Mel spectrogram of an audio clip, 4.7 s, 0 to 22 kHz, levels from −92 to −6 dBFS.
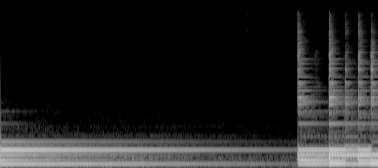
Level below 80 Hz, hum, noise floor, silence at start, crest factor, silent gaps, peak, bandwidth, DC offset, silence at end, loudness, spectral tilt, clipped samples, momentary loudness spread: -60 dBFS; none; -51 dBFS; 0 s; 18 dB; none; -12 dBFS; 15.5 kHz; under 0.1%; 0 s; -30 LUFS; -7 dB/octave; under 0.1%; 21 LU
